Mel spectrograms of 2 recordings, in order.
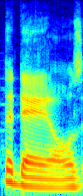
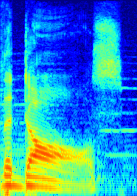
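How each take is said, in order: First: The vowel rhymes with 'day'. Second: The vowel sounds like 'doll'. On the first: The speaker calls it wrong. "It is not the Dales" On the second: The speaker calls it right. "it is the Dolls"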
